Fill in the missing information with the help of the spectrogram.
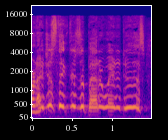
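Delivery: very high, rushed tearful whine; mock crying. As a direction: imitate an upset caller wailing her complaint fast. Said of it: "and she's crying".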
